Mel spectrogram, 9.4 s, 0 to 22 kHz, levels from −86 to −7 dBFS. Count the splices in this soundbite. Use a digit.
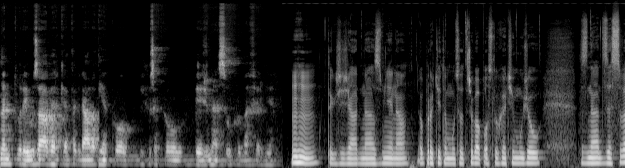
1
